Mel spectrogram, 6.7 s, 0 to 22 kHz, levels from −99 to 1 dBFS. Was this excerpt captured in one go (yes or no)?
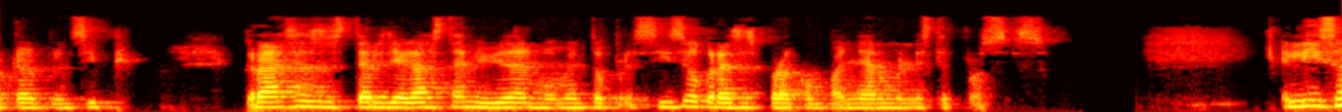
yes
